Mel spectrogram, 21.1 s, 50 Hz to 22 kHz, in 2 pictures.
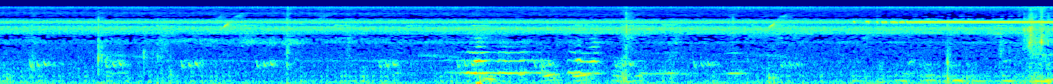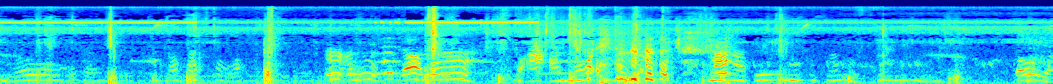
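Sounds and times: insects chirring: 0.0s - 21.0s
faint voices: 8.8s - 13.1s, 13.8s - 21.0s.

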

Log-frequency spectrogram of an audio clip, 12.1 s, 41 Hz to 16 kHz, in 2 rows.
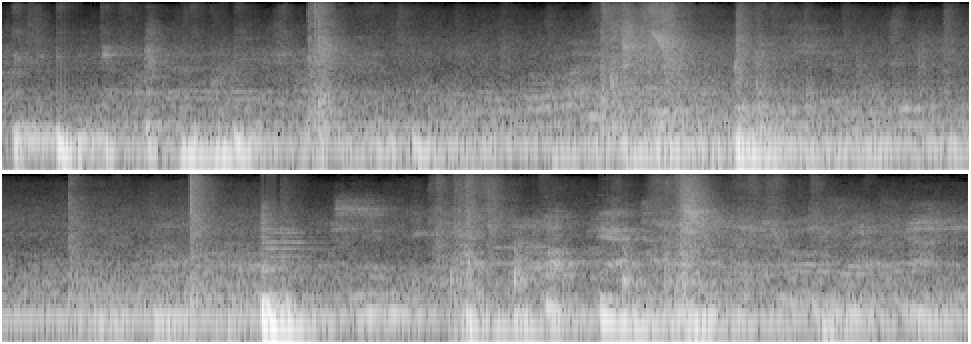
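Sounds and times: background music: 0.0s - 2.8s.

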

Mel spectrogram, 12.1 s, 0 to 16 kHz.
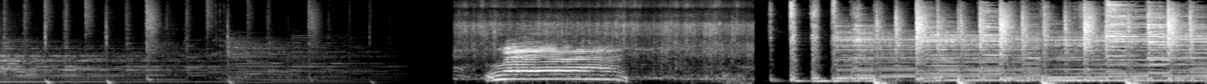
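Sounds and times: music: 0.0s - 4.3s, 7.6s - 12.0s
sheep bleating: 4.8s - 6.3s.

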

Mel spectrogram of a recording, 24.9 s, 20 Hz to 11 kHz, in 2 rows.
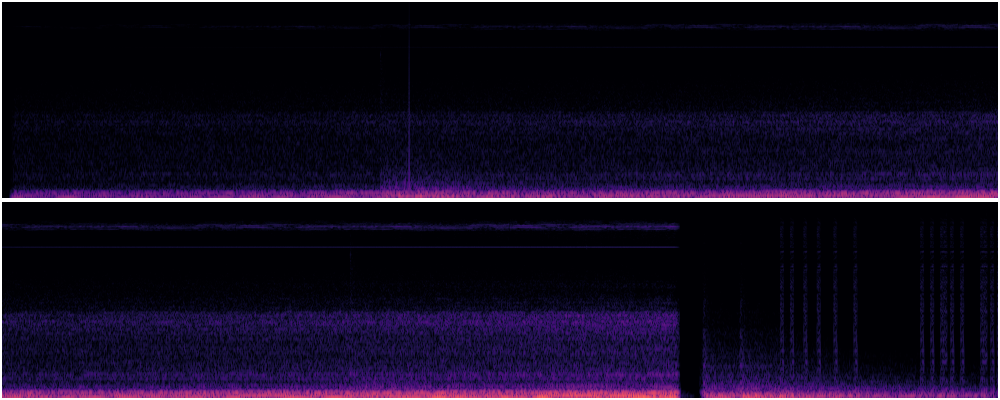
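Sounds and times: deep rumbling drone: 0.2s - 24.9s
high-pitched ringing tone: 2.6s - 21.0s.

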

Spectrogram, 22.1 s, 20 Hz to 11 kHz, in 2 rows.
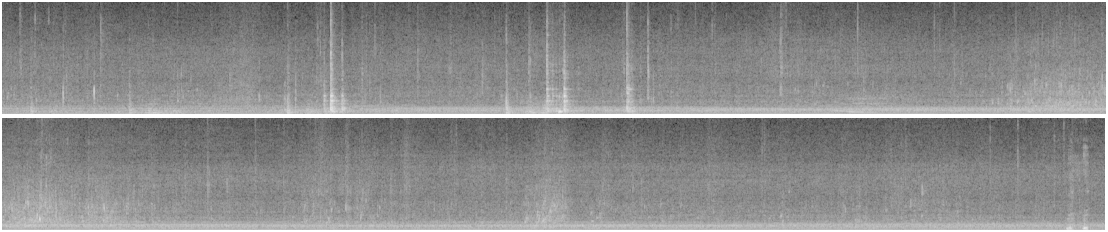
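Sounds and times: steady low hum: 0.0s - 22.0s
water splashing in a pool: 0.0s - 22.0s.

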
